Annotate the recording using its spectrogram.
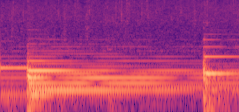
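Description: Intro background music: a soft keyboard chord struck about a quarter of a second in, ringing and slowly fading.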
